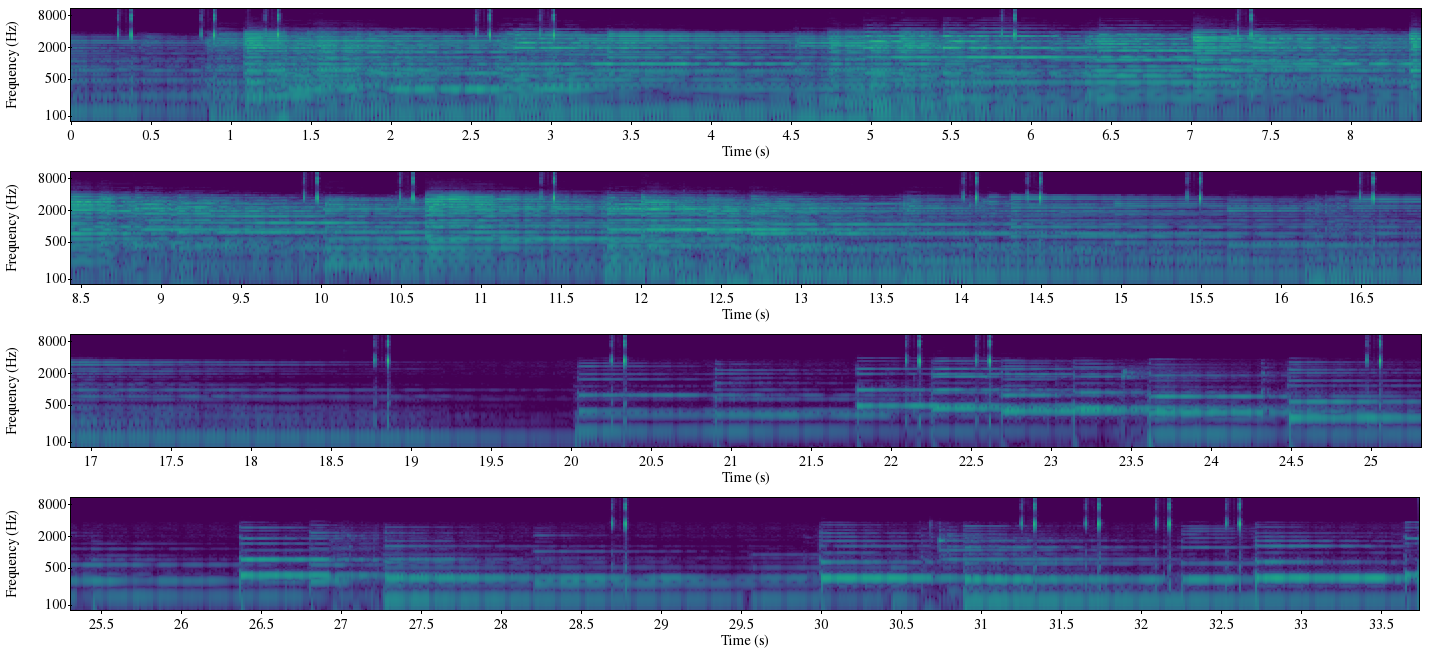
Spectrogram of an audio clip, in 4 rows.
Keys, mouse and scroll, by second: 5.8-9.9 drag, 12.1-14.0 scroll up 1, 14.0 click, 17.2 scroll down 1, 18.8 click, 20.7-21.3 scroll down 1, 22.1 click, 25.0 click, 28.7-31.3 drag, 33.1 ctrl+z, 33.6-33.7 scroll up 1.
